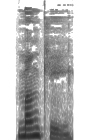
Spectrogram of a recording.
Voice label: "monkey", voice, spelling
